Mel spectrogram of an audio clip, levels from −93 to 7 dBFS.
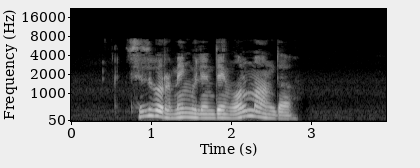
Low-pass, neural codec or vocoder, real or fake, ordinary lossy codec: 7.2 kHz; none; real; AAC, 64 kbps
